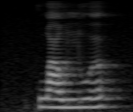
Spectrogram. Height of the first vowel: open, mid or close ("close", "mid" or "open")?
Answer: open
